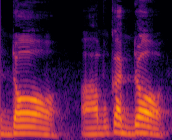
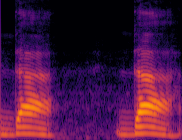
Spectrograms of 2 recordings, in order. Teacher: Dia bunyi ke dalam. Dia istifal. Dia merendah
